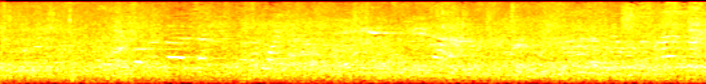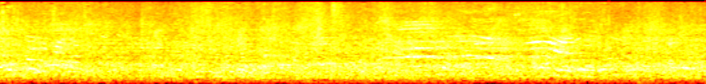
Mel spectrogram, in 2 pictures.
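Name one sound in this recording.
A large crowd murmurs and chatters all around.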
